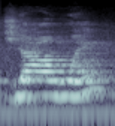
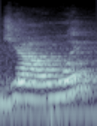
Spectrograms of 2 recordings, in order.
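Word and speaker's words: Yahweh: a nuestro dios jehová la pronunciación en realidad de su nombre jehová es llave verdad esta es la pronunciación más correcta al acuerdo que han llegado los estudiosos verdad que la pronunciación de jehová es yagüe verdad sabiendo que le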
